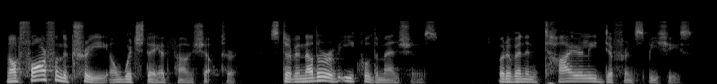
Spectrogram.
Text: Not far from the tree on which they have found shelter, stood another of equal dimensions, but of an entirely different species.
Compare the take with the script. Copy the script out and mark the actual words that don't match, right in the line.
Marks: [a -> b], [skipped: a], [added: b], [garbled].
Not far from the tree on which they [have -> had] found shelter, stood another of equal dimensions, but of an entirely different species.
